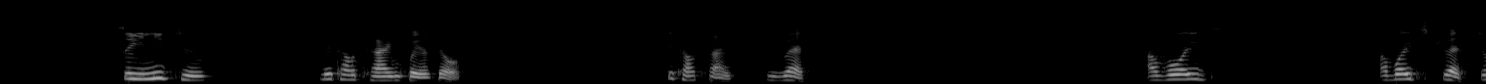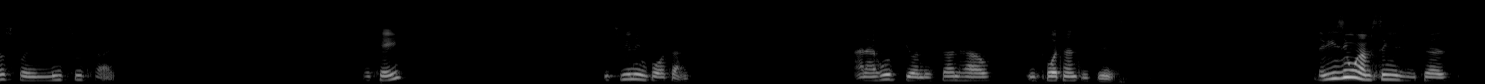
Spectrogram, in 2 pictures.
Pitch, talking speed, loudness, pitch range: 220 Hz, 85 wpm, -35 LUFS, 185-275 Hz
